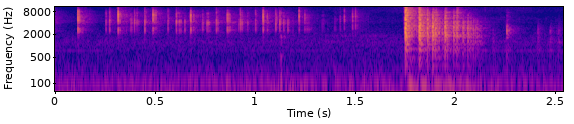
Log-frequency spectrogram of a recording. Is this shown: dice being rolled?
yes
